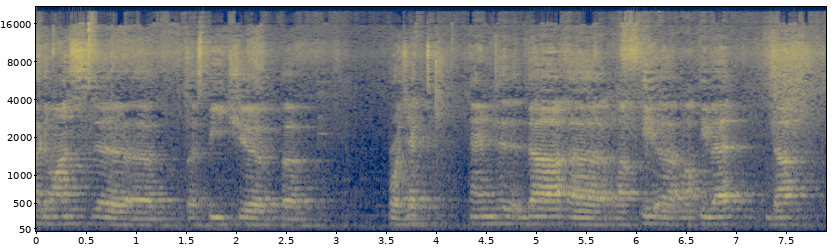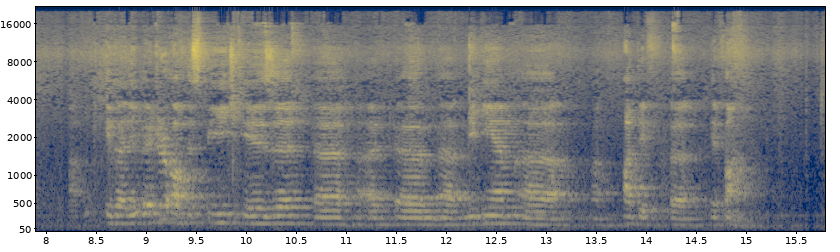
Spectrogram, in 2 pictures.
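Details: Adult man who stammers, about eight to nine months into a stammering support speaking club and has learned to accept it, hosting a live club meeting; stuttering.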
